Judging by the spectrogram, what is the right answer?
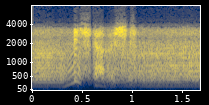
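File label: German bomb failure mood med, speech; War Thunder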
